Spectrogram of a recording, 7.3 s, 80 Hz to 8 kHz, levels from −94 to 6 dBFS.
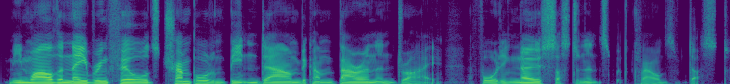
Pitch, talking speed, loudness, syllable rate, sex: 110 Hz, 155 wpm, -19 LUFS, 4.9 syllables/s, male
